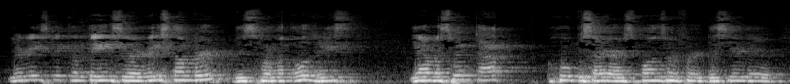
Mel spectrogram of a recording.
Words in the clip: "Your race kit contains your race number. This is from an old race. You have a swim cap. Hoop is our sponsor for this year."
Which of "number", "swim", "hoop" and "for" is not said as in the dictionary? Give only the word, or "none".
hoop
